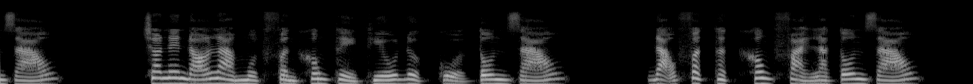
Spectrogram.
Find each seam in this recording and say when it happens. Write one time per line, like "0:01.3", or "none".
none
